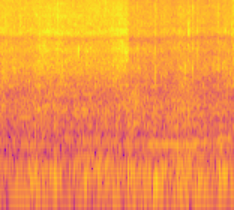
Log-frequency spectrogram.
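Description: Garlic and onion frying in a pan for sinigang na bangus, a steady close crackling sizzle that runs evenly throughout with no talking.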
